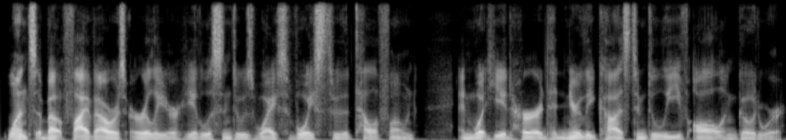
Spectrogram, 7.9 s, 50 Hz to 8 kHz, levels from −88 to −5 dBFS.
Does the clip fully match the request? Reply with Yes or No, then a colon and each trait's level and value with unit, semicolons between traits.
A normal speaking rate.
No: fast, 235 wpm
